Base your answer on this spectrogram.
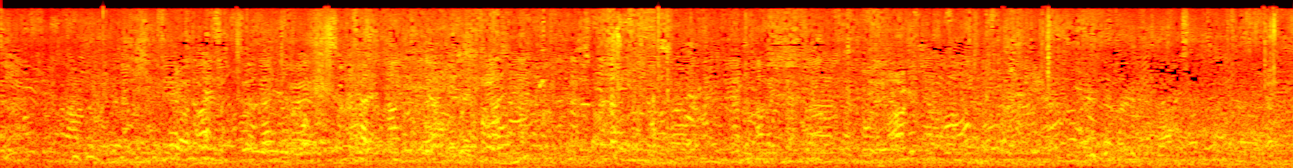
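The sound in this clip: Many people chat at a harbour square on an August summer evening, their voices blending into a steady, even babble of overlapping conversation with no single voice standing out.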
